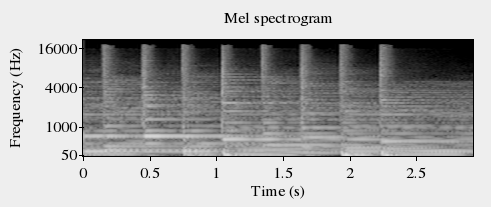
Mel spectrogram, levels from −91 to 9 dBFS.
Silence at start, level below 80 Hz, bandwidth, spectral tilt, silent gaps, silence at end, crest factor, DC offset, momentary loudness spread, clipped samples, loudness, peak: 0 s; -20 dBFS; 19 kHz; -5 dB/octave; none; 0 s; 12 dB; under 0.1%; 4 LU; under 0.1%; -14 LUFS; 0 dBFS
